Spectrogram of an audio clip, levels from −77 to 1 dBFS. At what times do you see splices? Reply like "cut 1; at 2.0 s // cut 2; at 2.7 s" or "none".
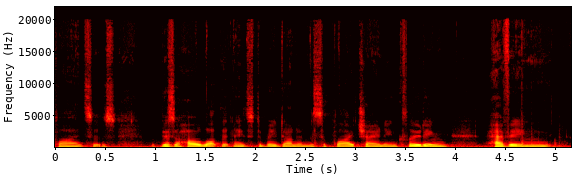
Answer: cut 1; at 1.0 s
